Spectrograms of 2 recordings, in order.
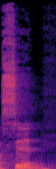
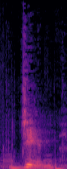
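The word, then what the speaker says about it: Cin: one is chin or sin oh no that one is actually pronounced i looked it up it's jin jin because it says it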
